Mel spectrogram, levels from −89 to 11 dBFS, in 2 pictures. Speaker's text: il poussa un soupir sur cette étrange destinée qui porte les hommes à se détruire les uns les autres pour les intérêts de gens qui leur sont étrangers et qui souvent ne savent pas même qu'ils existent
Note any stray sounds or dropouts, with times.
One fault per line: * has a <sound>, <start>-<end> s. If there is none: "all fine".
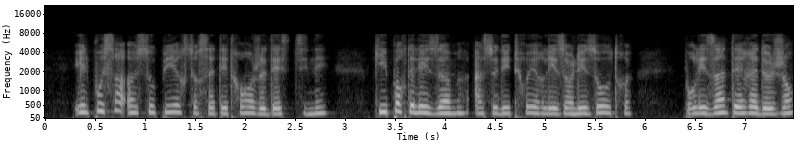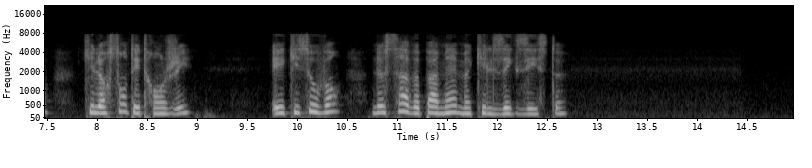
all fine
